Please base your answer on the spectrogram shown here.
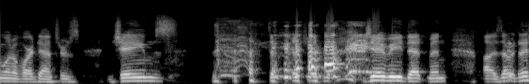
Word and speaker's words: Dettman: today we're featuring one of our dancers, Jamey Dettman. Did I say that right? I feel like I've never said your last name before. No, you said it right. Okay, Dettman.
